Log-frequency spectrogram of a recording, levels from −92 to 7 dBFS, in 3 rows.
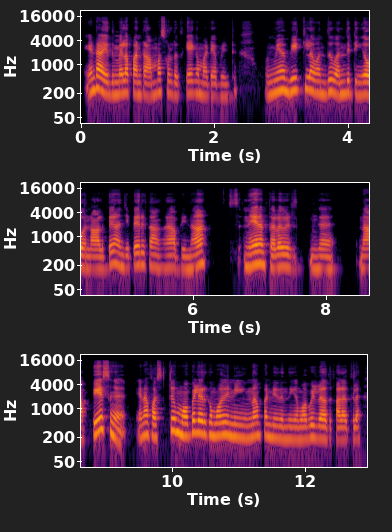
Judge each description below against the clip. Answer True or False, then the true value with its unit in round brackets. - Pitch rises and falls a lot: False (3.3 semitones)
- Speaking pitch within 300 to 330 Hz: False (195 Hz)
